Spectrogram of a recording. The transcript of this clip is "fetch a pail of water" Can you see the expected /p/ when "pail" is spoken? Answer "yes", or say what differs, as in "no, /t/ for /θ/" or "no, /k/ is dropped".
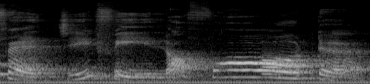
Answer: no, /f/ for /p/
